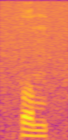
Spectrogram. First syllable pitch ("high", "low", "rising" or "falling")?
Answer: low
